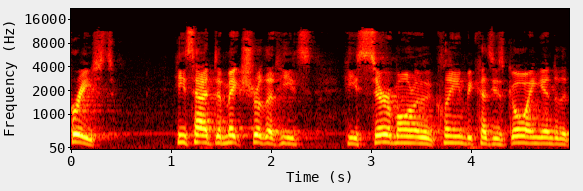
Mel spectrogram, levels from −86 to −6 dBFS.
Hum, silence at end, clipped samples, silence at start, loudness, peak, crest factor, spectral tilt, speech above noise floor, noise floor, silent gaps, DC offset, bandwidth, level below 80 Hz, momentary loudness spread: none; 0 s; under 0.1%; 0 s; -26 LUFS; -8 dBFS; 20 dB; -4 dB/octave; 34 dB; -59 dBFS; none; under 0.1%; 13 kHz; -66 dBFS; 15 LU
